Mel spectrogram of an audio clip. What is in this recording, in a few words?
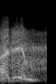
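Speech Sound Russian Common Allied Flight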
